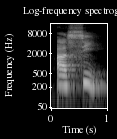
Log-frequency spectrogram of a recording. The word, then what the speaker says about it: assis: يعني با هي جالسة، إذا كان ذكر نقول أو رجل نقول assis نحذف الأو نترك الأس. assis جالس، والأس لا تنطق إذا كان في المذكر. إذن بما أنها مؤنث نضيف الأو ونقول est assise pas جالسة.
